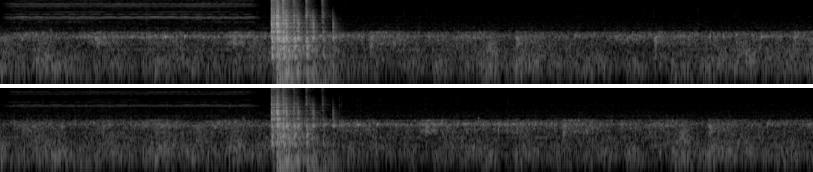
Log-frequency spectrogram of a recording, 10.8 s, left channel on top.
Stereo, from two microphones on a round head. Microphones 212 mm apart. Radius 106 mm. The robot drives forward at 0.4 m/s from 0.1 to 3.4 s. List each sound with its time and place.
3.6 s a door slam: 30° left (ahead or behind), 0.9 m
